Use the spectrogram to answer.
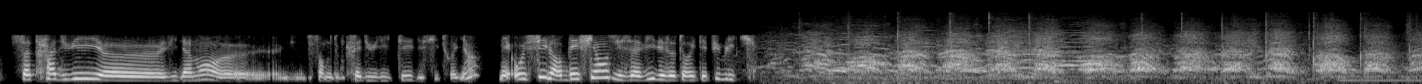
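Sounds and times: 
speech: 0:00.1 - 0:09.8
crowd of protesters chanting a slogan in unison: 0:07.6 - 0:14.2.

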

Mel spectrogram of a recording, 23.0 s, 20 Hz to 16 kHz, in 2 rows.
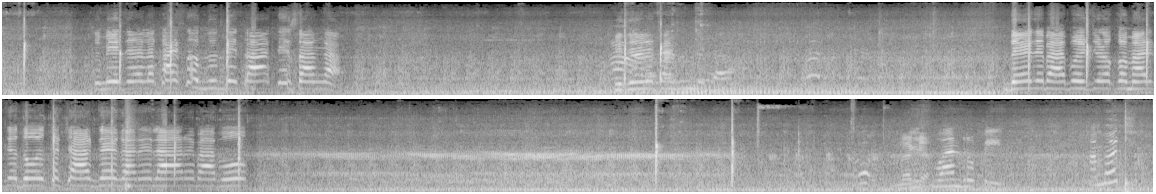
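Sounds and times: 
trucks and traffic on a busy highway: 0:00.0 - 0:23.0
voices calling out: 0:00.0 - 0:23.0
sustained droning tone: 0:13.1 - 0:20.3.

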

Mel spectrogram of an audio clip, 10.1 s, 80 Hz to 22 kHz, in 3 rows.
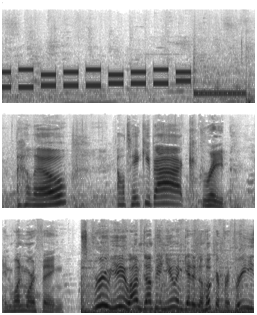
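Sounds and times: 
touch-tone telephone dialing beeps: 0:00.0 - 0:03.3
speech: 0:03.7 - 0:10.1.

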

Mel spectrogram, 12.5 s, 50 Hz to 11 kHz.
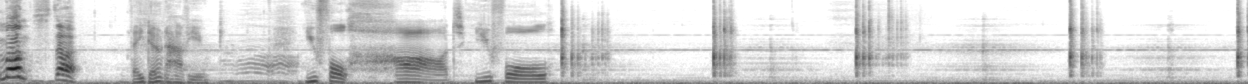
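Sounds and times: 
speech: 0:00.0 - 0:02.2, 0:03.0 - 0:05.8
low rumble: 0:00.0 - 0:12.4
many dice clattering onto a hard table: 0:05.6 - 0:06.1, 0:07.1 - 0:07.4, 0:08.6 - 0:09.1, 0:10.7 - 0:11.1.

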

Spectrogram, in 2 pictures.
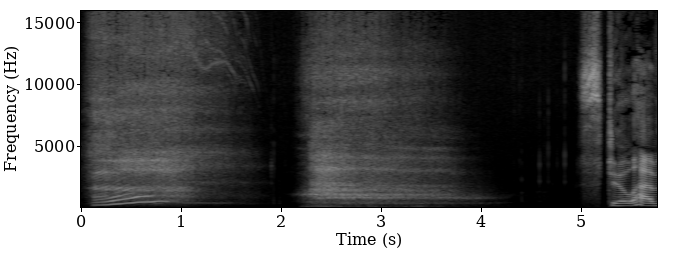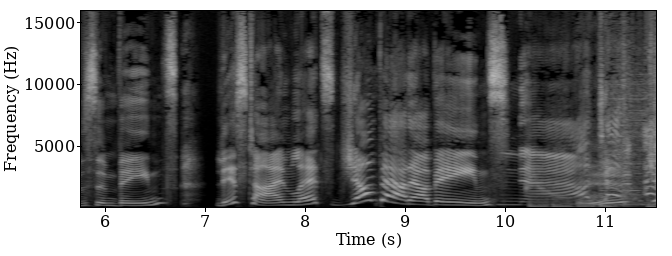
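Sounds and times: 
group breathing deeply to catch their breath: 0:00.0 - 0:04.3
speech: 0:05.3 - 0:11.5.

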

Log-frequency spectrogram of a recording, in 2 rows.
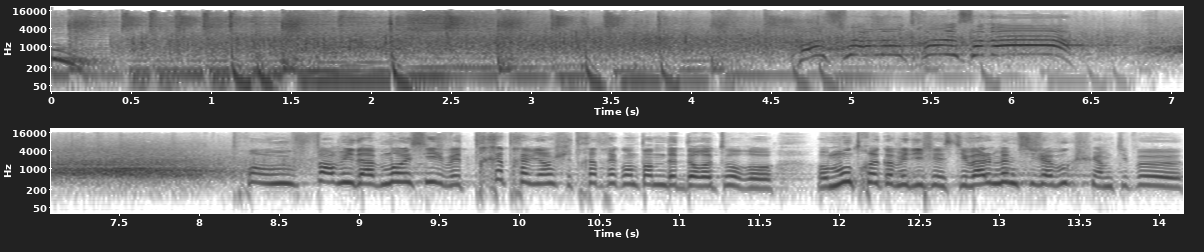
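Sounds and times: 
music playing: 0:00.0 - 0:06.8
loud sustained applause from a large audience: 0:00.3 - 0:08.5
speech: 0:08.6 - 0:14.1.

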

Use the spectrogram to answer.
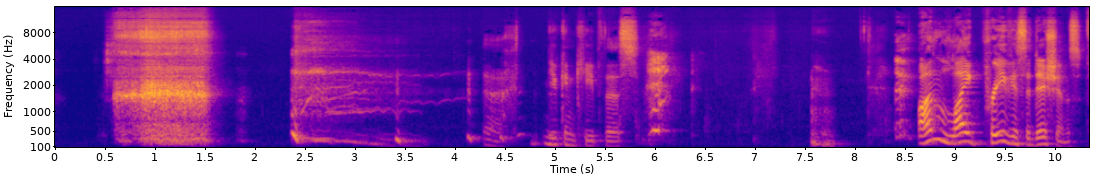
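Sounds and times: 
person blowing nose into a tissue: 0:00.5 - 0:01.8
speech: 0:04.5 - 0:06.1, 0:08.6 - 0:10.3.

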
